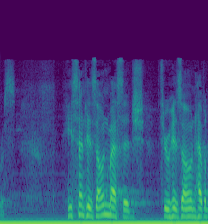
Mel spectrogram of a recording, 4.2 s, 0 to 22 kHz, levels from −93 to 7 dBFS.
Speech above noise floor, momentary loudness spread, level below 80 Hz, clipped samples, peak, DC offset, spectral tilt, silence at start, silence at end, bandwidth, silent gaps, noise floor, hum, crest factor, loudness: 28 dB; 16 LU; -50 dBFS; under 0.1%; -4 dBFS; 10%; -7.5 dB/octave; 0 s; 0 s; 7.8 kHz; none; -48 dBFS; none; 18 dB; -21 LUFS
